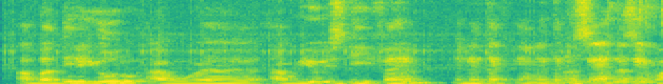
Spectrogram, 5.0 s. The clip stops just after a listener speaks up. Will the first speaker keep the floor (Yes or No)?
Yes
